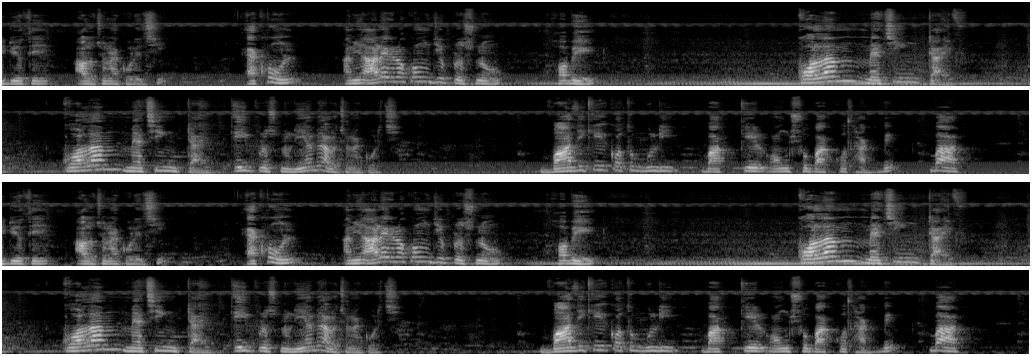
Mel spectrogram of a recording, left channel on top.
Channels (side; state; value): left; noise; hum, 25 dB below the sound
